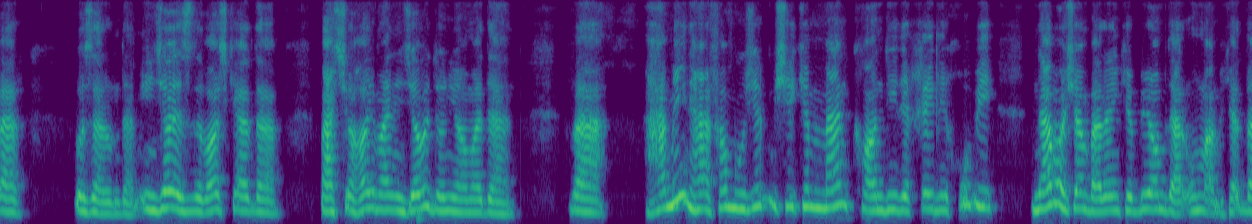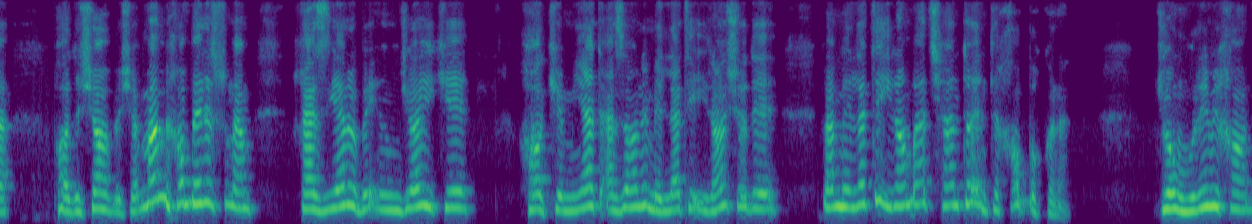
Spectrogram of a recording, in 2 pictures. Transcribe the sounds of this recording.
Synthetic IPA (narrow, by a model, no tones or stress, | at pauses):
æɾ | ɡ̥ozæɾund̪æmind͡ʒɒːe̞zd̪e̞vɒːd͡ʒcʰæɾd̪æm | b̥æt̪t͡ʃʰeɦɒːje̞mænind͡ʒɒːbe̞d̪onjɒːmæd̪ænd̪̥ | væ | hæme̞jiːnɦæɾfhɒːmuːd͡ʒe̞b̚miːʃecʰe̞mænkʰɒːnd̪iːd̪e̞xe̞jliːxuːbiː | næbɒːʃæmbæɾɒːjeiːŋcʰe̞bejɒːmd̪æɾʔunmæmlecʰæt̪væ | pʰɒːd̪e̞ʃɒːhbe̞ʃæmːænmiːxɒːmbe̞ɾesuːnæm | ɣ̥æziːjæɾobe̞ʔind͡ʒɒːjiːcʰe̞ | hɒːcʰe̞mijæt̪ʰæzɒːne̞me̞lːæt̪ʰe̞iːɾɒːnʃo̞d̪e | væme̞lːæt̪ʰe̞iːɾɒːnbɒːjæd̪̥̚t͡ʃʰænt̪ʰɒːe̞nt̪ʰe̞xɒːb̚ːo̞ko̞næ̰n | d͡ʒomhuːɾiːmiːxɒːn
